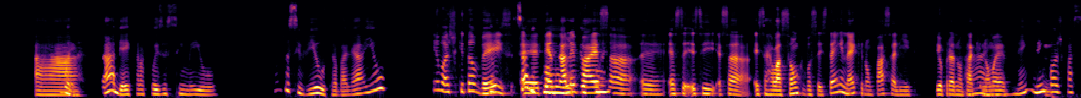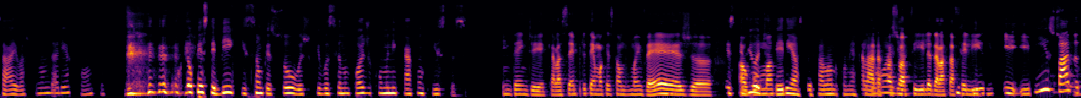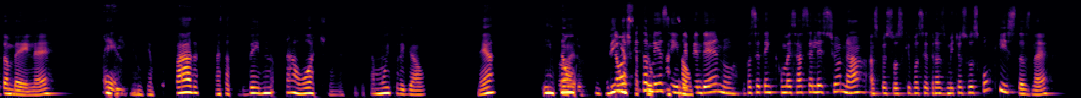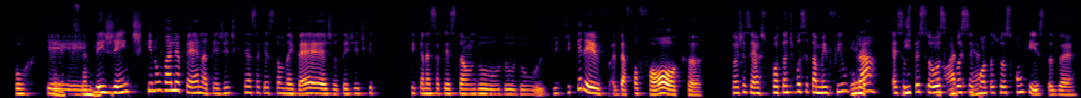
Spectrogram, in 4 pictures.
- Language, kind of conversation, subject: Portuguese, advice, Como posso comunicar minhas conquistas sem soar arrogante?
- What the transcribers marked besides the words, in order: chuckle; unintelligible speech; unintelligible speech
